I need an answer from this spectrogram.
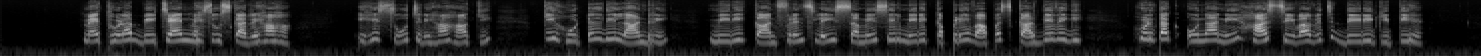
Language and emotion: Punjabi, fearful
